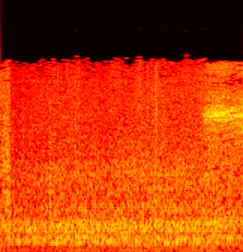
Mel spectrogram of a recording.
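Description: Bees swarm around a traditional straw skep hive on heathland, a dense, steady buzzing that stays loud and even throughout, with a slight swell near the end.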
